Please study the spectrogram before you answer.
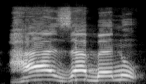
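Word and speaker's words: هذا ابن: Hazabnu. Kenapa dibacanya hazabnu? Kemarin apa disebutnya? Hamzatul wasli. Iya. Jadi hamzah ada dua, ada hamzatul wasli, ada hamzatul qat'i. Nah, ini termasuk hamzatul wasli, maka dibacanya langsung nyambung.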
